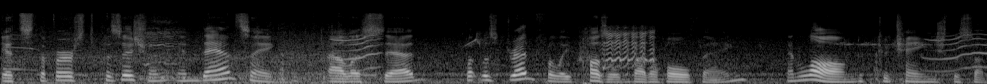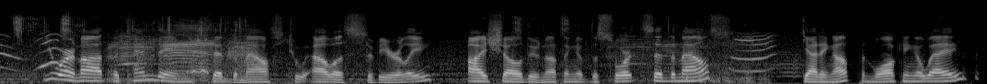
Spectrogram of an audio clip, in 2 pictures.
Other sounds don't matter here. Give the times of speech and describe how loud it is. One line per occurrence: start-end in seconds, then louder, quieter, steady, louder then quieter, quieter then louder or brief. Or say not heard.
0.0-17.1 steady
17.9-19.6 brief.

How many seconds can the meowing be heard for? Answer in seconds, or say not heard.
4 s.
